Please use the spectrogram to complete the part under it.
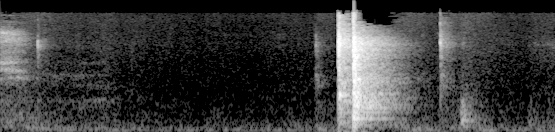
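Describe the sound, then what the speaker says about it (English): A knockoff Nerf blaster is rotated, cocked and fired: a faint click, then a loud sharp snapping shot followed by a short mechanical rattle, close and otherwise quiet. "So you just rotate, cock it, and fire."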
